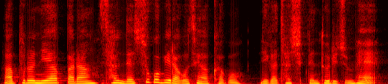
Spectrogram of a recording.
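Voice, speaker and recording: A woman's voice: fairly low pitch, brisk, warm tone, lightly acted. A woman voicing a greedy, brazen stepmother who talks in a pushy, demanding way, read as storybook dialogue.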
